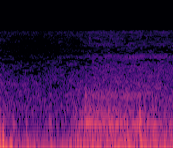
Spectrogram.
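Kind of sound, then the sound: vocal imitation, person imitating snoring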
